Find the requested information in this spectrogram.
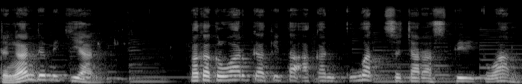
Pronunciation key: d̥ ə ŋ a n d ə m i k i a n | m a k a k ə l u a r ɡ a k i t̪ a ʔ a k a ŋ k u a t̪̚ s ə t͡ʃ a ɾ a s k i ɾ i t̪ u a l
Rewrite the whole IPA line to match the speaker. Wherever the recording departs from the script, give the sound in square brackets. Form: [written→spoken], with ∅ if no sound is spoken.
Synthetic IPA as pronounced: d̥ ə ŋ a n d ə m i k i a n | m a k a k ə l u a r ɡ a k i t̪ a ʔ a k a [ŋ→n] k u a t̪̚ s ə t͡ʃ a ɾ a s [k→p] i ɾ i t̪ u a l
